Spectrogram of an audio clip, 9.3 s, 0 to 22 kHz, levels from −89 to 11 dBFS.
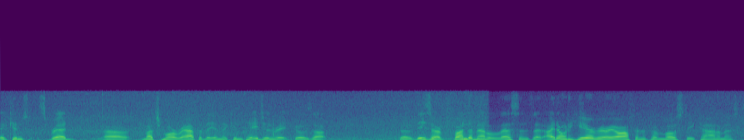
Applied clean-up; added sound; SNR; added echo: none; Rain / Thunderstorm; 16 dB; none.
